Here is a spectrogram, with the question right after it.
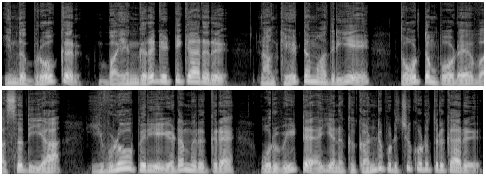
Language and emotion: Tamil, surprised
